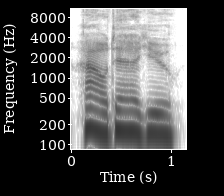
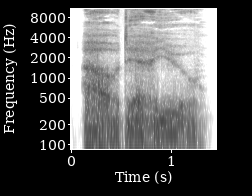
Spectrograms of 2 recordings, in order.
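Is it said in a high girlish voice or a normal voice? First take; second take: high girlish; normal. First: It is said in a high, rising girl voice. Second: It is said in his normal, lower voice.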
